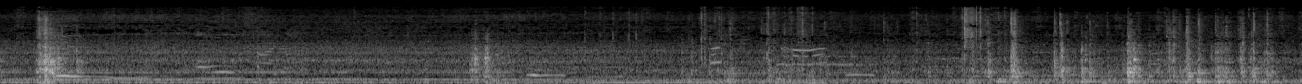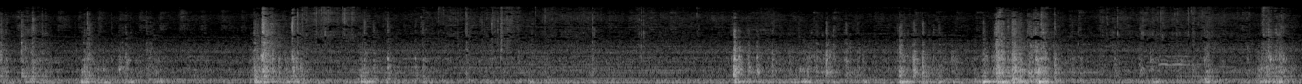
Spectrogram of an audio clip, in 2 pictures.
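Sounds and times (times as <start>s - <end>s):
excavator diesel engine running: 0.0s - 26.0s
branches knocking and cracking: 5.7s - 14.0s, 15.6s - 26.0s.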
